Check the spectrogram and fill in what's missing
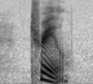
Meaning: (verb) 1. To follow behind (someone or something); to tail (someone or something) 2. To drag (something) behind on the ground 3. To leave (a trail of)
- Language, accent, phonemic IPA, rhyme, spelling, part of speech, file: English, US, /tɹeɪl/, -eɪl, trail, verb / noun, En-us-trail.ogg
